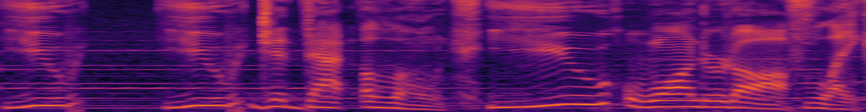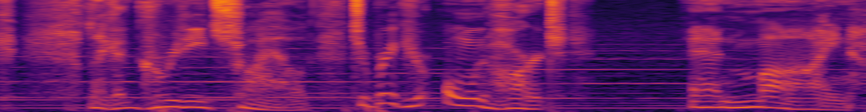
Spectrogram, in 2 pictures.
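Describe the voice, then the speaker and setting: A man's voice: fairly high pitch, big pitch swings, takes it slowly, dark tone. A man playing a bitter, passionate, grieving lover in a melodramatic audio drama, tormented and intense. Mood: bitter reproach. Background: dramatic music.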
